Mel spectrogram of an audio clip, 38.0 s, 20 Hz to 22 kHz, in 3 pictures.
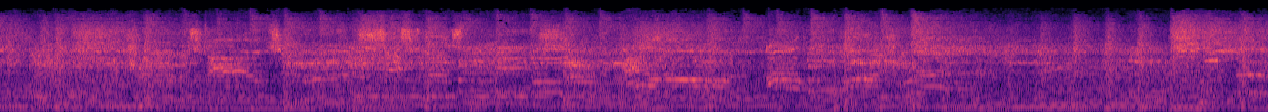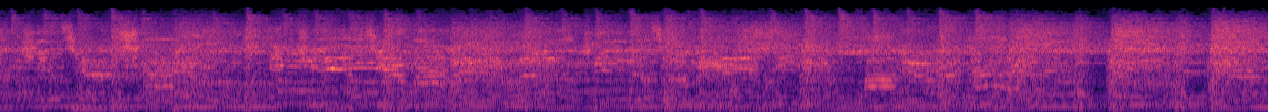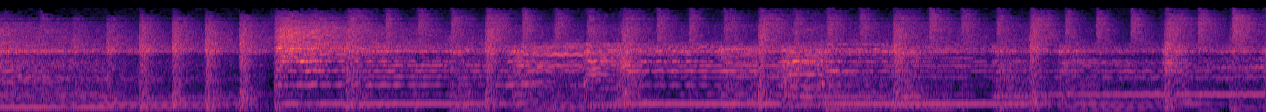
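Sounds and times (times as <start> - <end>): drum kit: 0.0 - 38.0
electric guitar bent notes: 0.0 - 38.0.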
